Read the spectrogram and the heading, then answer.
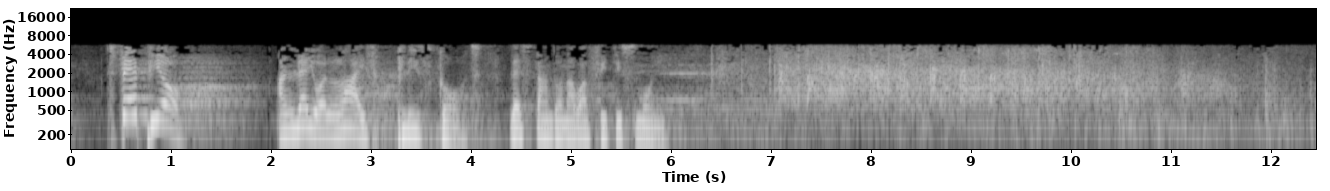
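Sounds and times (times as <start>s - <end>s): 
speech: 0.6s - 1.3s, 2.0s - 6.1s
audience clapping: 6.3s - 12.4s.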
